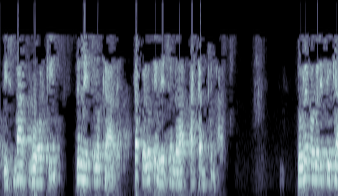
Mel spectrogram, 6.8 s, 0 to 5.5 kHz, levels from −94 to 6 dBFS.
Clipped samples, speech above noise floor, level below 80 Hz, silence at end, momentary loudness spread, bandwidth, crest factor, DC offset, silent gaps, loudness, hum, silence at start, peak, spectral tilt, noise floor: 0.2%; 48 dB; -50 dBFS; 0 s; 10 LU; 5.4 kHz; 14 dB; under 0.1%; none; -13 LUFS; none; 0 s; 0 dBFS; -10.5 dB/octave; -60 dBFS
